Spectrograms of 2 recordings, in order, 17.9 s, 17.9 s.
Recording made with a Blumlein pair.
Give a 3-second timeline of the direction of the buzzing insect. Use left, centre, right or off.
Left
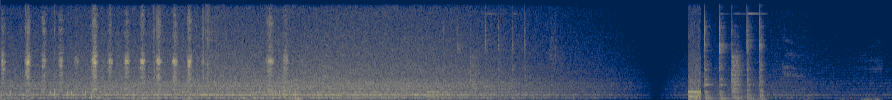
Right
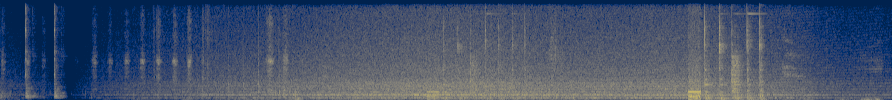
left, left, centre, right, right, right.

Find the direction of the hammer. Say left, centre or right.
right.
